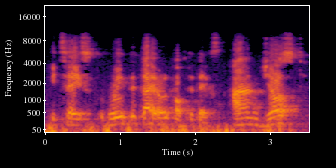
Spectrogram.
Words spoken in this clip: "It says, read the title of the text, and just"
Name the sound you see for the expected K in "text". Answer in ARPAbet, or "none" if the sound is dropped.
K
